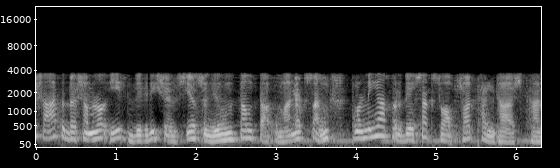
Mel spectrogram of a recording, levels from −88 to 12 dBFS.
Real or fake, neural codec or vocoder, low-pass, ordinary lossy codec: fake; codec, 44.1 kHz, 1.7 kbps, Pupu-Codec; 3.6 kHz; none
